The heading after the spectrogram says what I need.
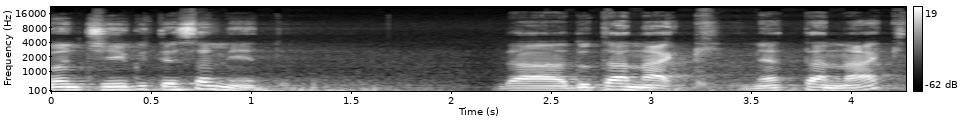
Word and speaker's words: Tanakh: Tanakh, 3 sílabas, Ta, Na e Ki. Ta de Torá, Na de Nevim, os profetas, e Ki de Ketuvim, os escritos, Daniel, e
